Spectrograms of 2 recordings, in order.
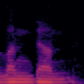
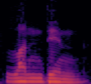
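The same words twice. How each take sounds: First: The second syllable sounds like 'don'. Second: The second syllable sounds like 'din'.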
